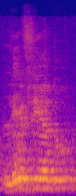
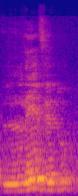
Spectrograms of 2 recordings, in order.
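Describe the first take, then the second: First: "levedo" with the stress on VE; wrongly stressed middle syllable in "levedo"; mispronounced levedo. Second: "levedo" slowly, stress on LE; first syllable of "levedo" stressed; correct lêvedo. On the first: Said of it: "Pronúncias erradas". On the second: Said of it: "O certo é levedo". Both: Shown as a demonstration.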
